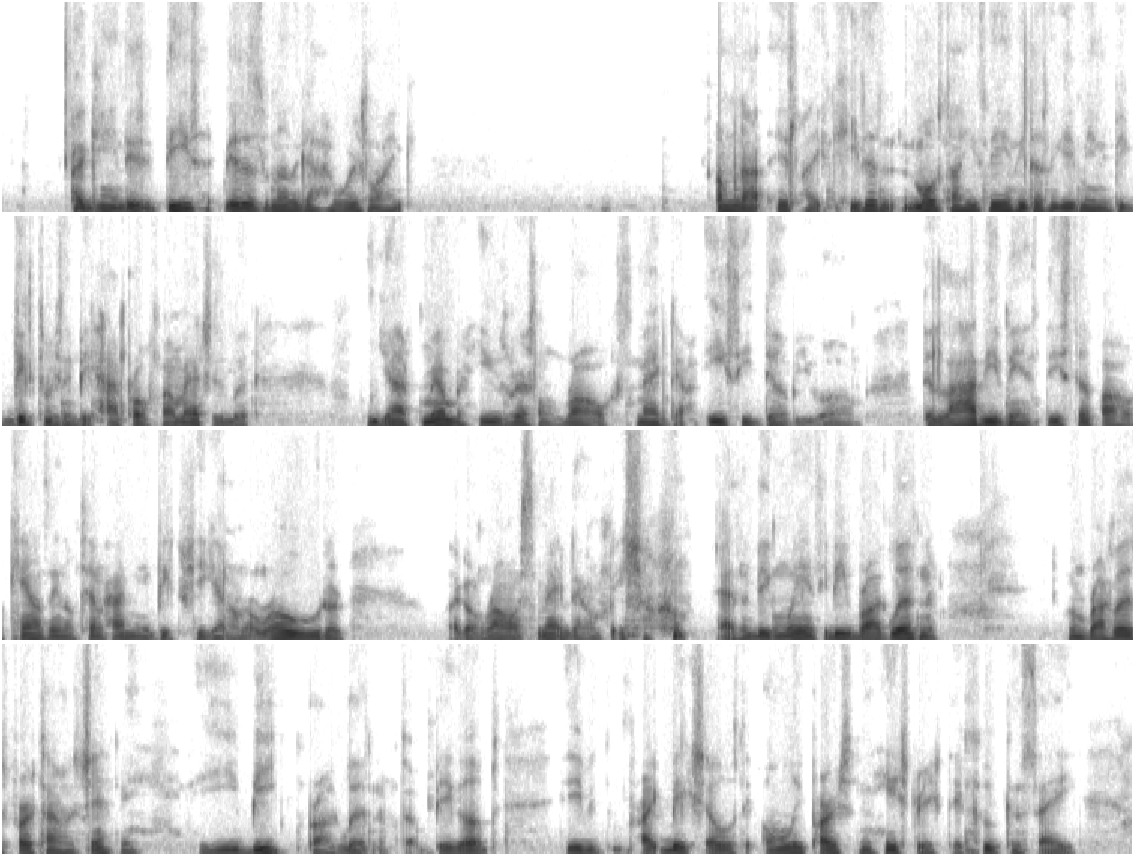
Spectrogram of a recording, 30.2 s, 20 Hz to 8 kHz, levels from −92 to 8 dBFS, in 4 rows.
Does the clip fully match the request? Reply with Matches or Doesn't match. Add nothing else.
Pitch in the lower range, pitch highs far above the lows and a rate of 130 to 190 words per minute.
Doesn't match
